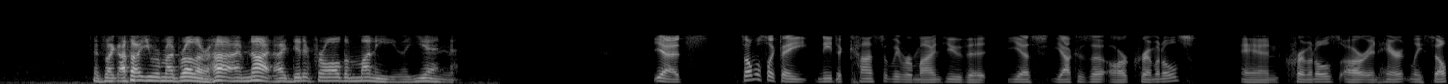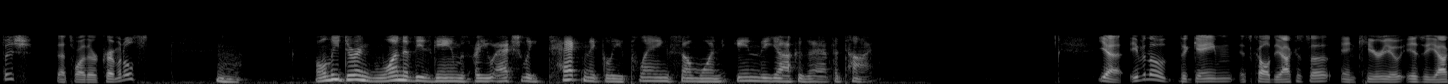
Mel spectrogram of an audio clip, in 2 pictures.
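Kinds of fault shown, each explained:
Nothing here counts as a fault; it's speech carried over ordinary G.711 telephone coding, so the band stops around 3.8 kHz just as a phone line would.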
